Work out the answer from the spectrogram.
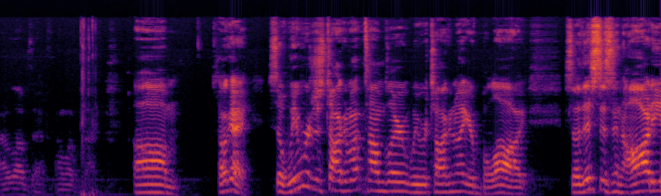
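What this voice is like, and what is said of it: Usual voice. Nothing is said of it.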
